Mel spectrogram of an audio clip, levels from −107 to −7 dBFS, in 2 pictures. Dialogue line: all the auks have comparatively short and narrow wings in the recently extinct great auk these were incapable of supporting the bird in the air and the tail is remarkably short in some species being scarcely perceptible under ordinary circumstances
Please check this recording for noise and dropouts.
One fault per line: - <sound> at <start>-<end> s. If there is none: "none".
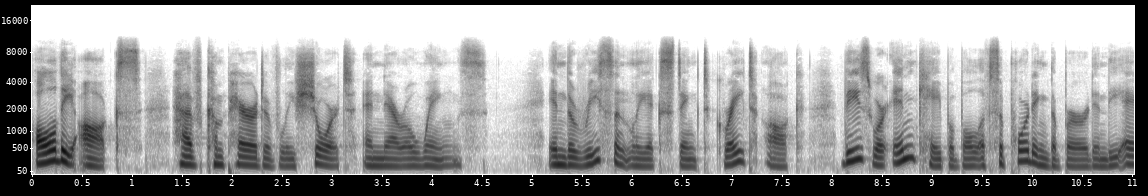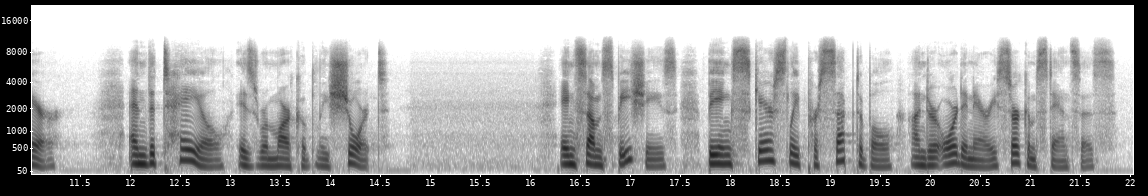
none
